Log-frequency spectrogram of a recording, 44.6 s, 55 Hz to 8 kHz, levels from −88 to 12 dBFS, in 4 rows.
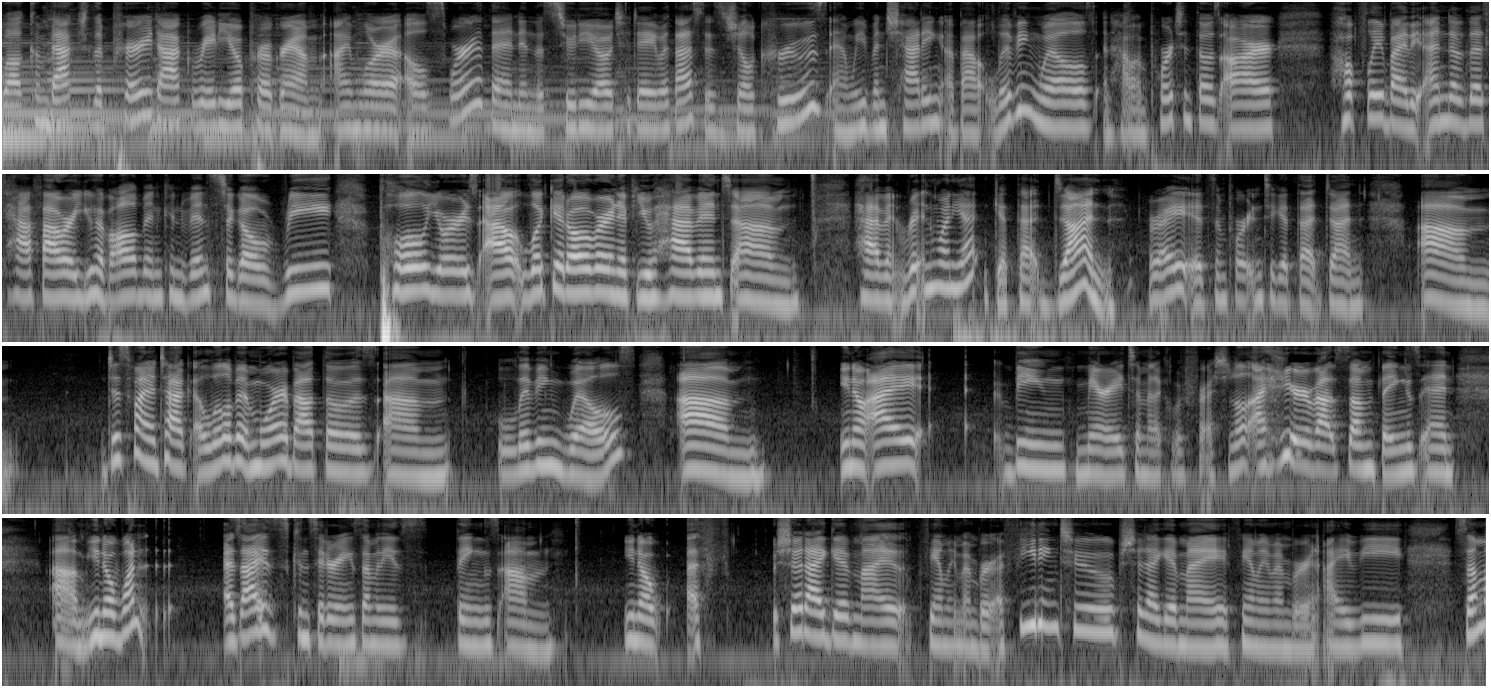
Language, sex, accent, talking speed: English, female, American, 185 wpm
